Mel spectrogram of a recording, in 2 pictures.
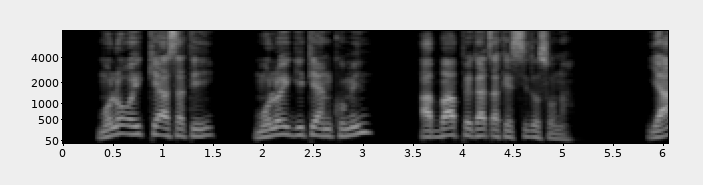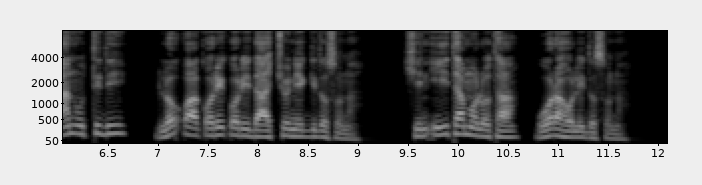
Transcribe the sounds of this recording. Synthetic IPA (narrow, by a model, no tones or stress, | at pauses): mɔlɔɔjkːɛːsɐt̪ɪ | mɔlɔjɡɪt̪ɪjɐnkʊmɪn | ʔɐbːaːpːɛɡɐt͡sʼɐkɛsːɪd̪ɔsɔnɐ̰ | jaːnʊt̪ːɪd̪ɪ | lɔʔɔwaːkʼɔɾɪkʼɔɾɪd̪aːt͡ʃːɔnjɛɡːɪd̪ɔsɔnɐ̰ | ʃɪnʔiːt̪ɐmɔlɔt̪ɐwɔɾɐhɔlɪd̪ɔsɔnɐ̰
